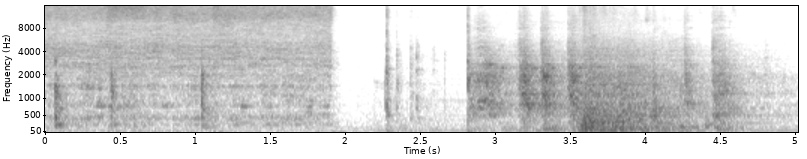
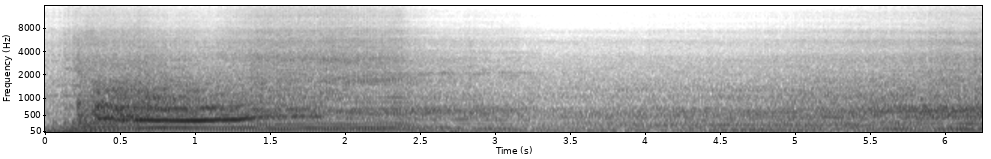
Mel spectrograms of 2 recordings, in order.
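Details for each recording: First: 2016 Can-Am Defender HD10 XT abandoned about five years in the Arizona desert: hissing starting-fluid spray, a pause, then the engine catches and runs a few rough seconds before fading, confirming fuel starvation; the electric fuel pump leaks. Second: 2016 Can-Am Defender HD10 XT, abandoned in the desert for about five years, running on old gas: the V-twin revs up cleanly under load and eases off smoothly with no stumble; normal engine under acceleration.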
